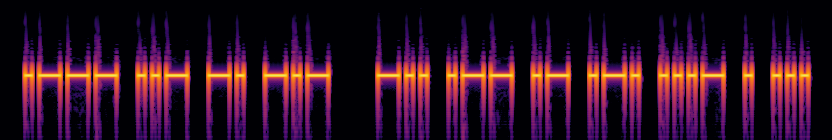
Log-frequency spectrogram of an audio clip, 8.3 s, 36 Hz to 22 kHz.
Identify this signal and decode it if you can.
Morse code, heard as a keyed tone, about 17 wpm, 700 Hz. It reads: JUNK DWARVES
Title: Pangram Challenge v2 - 17wpm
